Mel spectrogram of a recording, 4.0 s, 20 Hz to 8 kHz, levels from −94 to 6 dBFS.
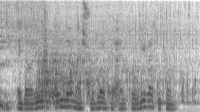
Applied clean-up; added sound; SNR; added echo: none; Toilet flush; 3 dB; none.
